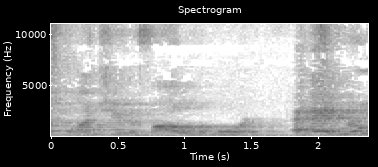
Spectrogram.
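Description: A man's voice making a drawn-out, wordless sound with wavering pitch that falls toward the end, imitating someone complaining.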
